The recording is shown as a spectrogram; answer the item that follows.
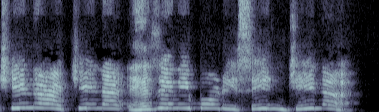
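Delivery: very high, mock shouted calling tone. Retelling how a man searched for Gina: imitating Tumpty Turner shouting. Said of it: "he starts shouting".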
